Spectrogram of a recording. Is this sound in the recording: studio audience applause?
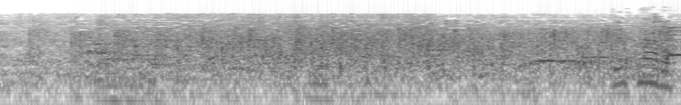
yes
